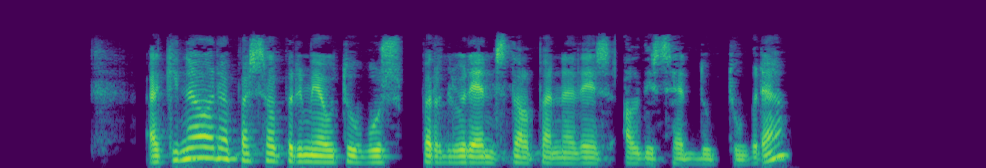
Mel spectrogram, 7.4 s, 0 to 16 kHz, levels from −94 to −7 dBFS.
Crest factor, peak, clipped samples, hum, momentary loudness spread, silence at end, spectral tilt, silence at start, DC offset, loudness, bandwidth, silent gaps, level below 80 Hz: 20 dB; -6 dBFS; under 0.1%; none; 8 LU; 1.5 s; -4.5 dB/octave; 0.7 s; under 0.1%; -24 LUFS; 7.6 kHz; 1.02-1.09 s, 3.03-3.17 s, 5.39-5.46 s; -66 dBFS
